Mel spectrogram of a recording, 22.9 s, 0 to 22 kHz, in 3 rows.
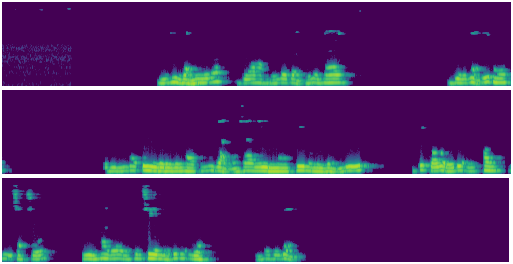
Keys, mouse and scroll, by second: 1.7 click, 4.6 click, 5.8 KP_2, 6.6 click, 8.9 click, 11.0 middle click, 11.9 click, 14.1 F3, 15.3 F4, 15.5 click, 18.5 middle click, 19.4 middle click, 21.1 middle click, 21.7 alt+middle click.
